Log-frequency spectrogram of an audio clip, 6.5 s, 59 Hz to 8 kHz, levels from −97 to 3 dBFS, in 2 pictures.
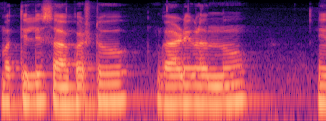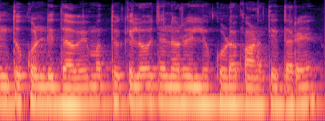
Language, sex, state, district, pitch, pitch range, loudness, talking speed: Kannada, male, Karnataka, Bidar, 125 Hz, 120-130 Hz, -17 LUFS, 90 wpm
